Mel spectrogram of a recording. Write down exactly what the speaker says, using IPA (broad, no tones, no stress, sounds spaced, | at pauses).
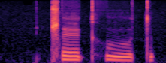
ǁ ɛ kʰ ʊː t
